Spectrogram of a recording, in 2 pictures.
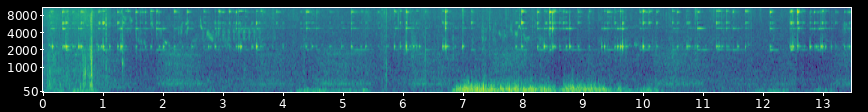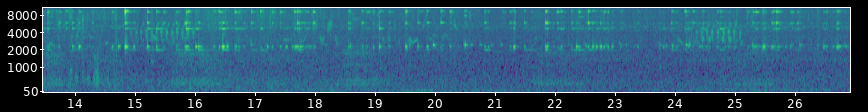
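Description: A small metal bell on a hunting dog's collar jingling in irregular clinks as the dog moves about tracking scent. About seven seconds in, a louder low rumble lasts a few seconds.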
